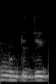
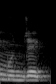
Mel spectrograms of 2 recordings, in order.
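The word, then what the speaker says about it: muntjac: या फिर एनामाइट एनामाइट मुंटजैक जिसे कहेंगे, मुंटजैक नहीं मुंजैक कह सकते हैं इसको, टी साइलेंट हो सकता है, तो मुंजैक या मंजैक भी कह सकते हो।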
